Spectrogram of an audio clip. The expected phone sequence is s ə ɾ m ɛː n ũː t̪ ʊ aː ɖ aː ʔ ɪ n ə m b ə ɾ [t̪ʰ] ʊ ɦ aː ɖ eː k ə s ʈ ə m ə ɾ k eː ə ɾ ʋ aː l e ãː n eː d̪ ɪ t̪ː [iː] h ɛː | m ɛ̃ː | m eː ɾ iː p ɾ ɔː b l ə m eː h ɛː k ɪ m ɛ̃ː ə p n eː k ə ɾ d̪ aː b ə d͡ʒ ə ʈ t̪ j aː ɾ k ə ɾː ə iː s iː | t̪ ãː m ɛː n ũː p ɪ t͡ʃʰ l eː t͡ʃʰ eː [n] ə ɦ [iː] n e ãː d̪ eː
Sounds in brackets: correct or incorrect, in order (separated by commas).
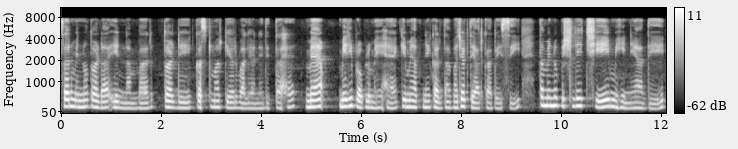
incorrect, incorrect, incorrect, correct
